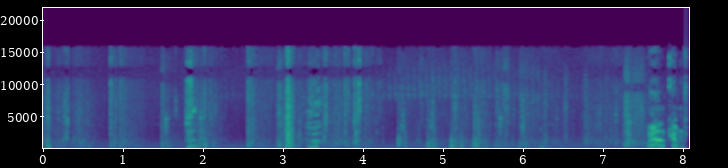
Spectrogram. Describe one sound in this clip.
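Footsteps thud on the ground and wooden steps.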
